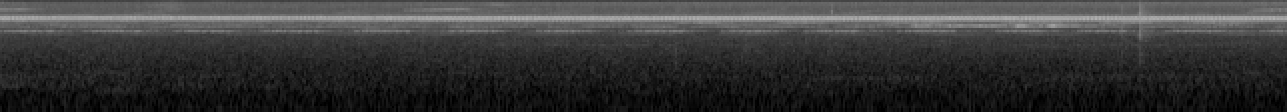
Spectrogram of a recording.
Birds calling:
unidentified bird

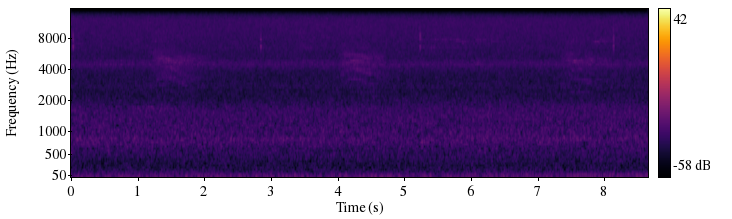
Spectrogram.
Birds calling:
Gray Catbird (Dumetella carolinensis)

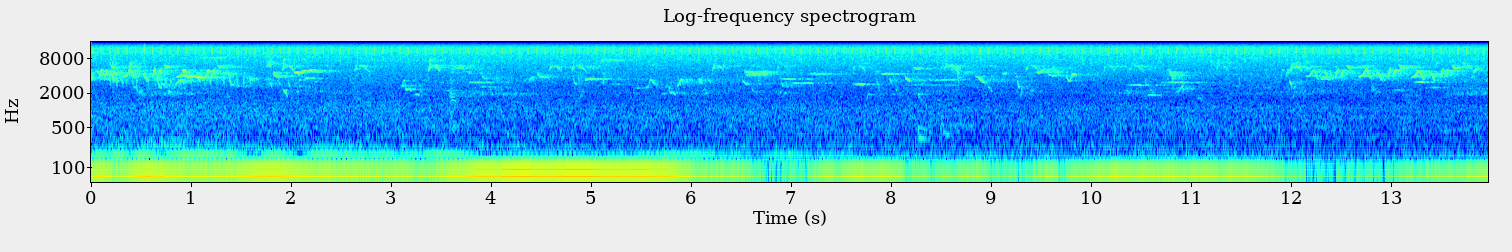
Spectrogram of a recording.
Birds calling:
Gray Catbird (Dumetella carolinensis), Wood Thrush (Hylocichla mustelina), Common Yellowthroat (Geothlypis trichas)

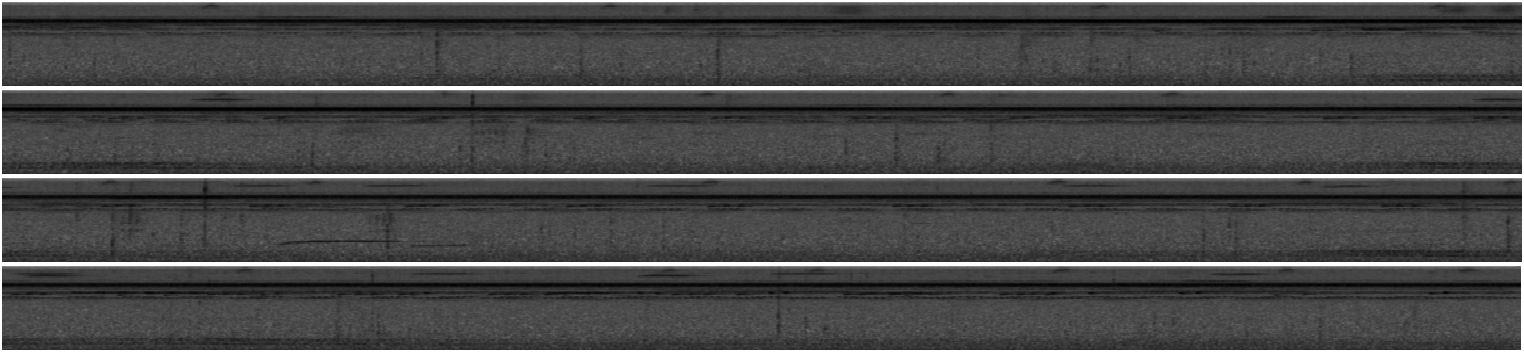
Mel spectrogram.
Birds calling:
Common Potoo (Nyctibius griseus)

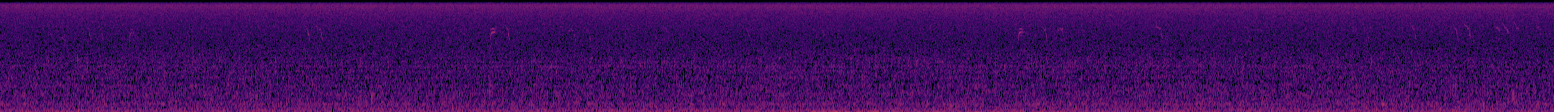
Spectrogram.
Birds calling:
American Pipit (Anthus rubescens), White-crowned Sparrow (Zonotrichia leucophrys)

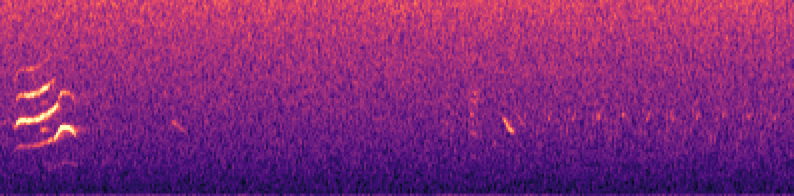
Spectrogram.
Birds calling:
Hawaii Amakihi (Chlorodrepanis virens)

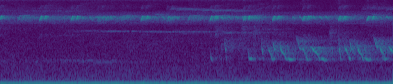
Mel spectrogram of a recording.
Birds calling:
Thrush-like Wren (Campylorhynchus turdinus), Ruddy Pigeon (Patagioenas subvinacea), Amazonian Grosbeak (Cyanoloxia rothschildii)

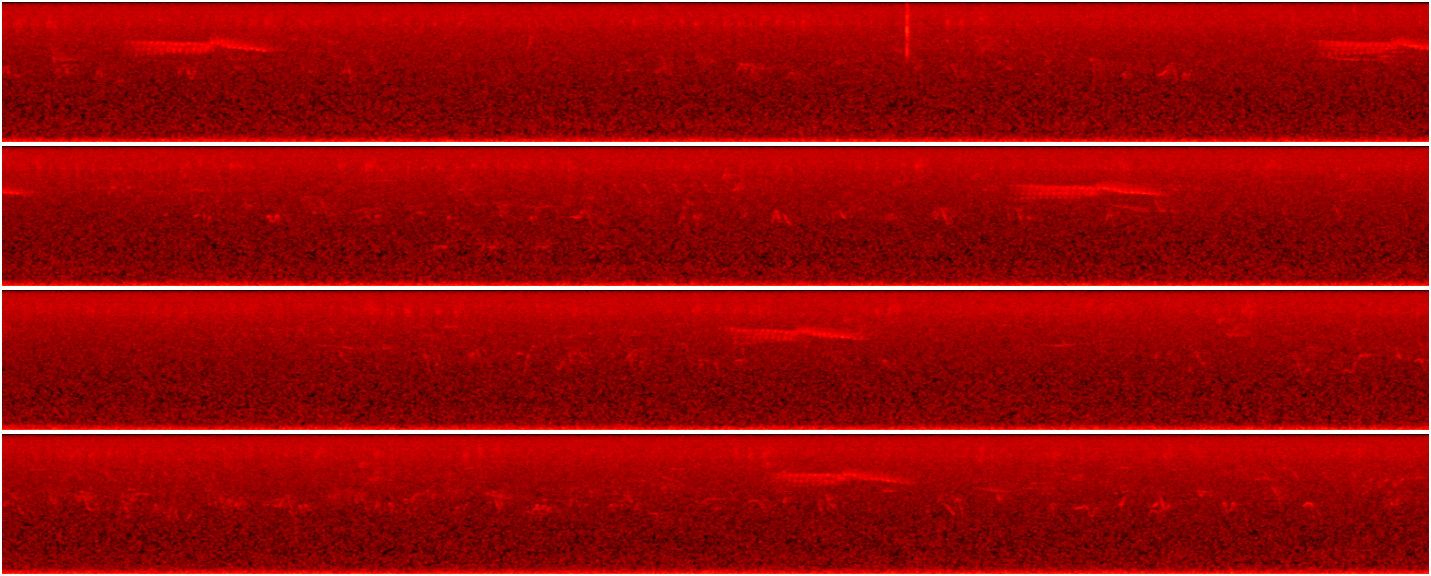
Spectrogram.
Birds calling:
Common Raven (Corvus corax), Orange-crowned Warbler (Leiothlypis celata), Pacific-slope Flycatcher (Empidonax difficilis)

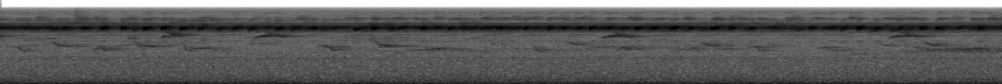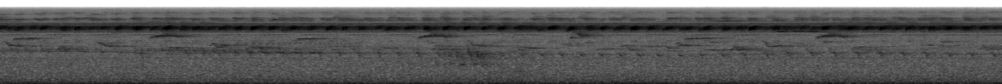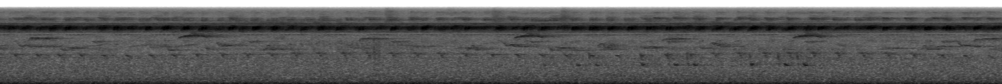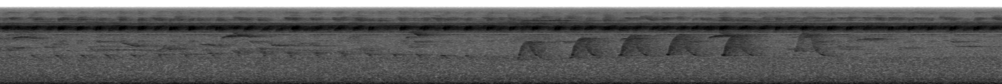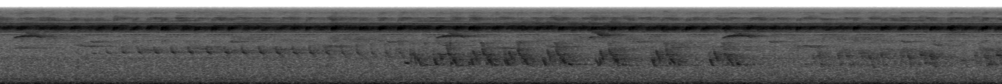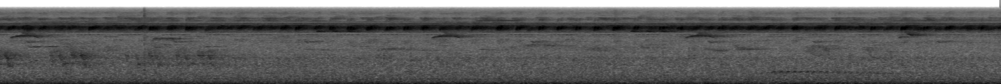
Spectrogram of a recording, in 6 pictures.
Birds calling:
Gray Antwren (Myrmotherula menetriesii), Buff-throated Woodcreeper (Xiphorhynchus guttatus), Amazonian Motmot (Momotus momota), Piratic Flycatcher (Legatus leucophaius), unidentified bird, Pygmy Antwren (Myrmotherula brachyura), Black-faced Antthrush (Formicarius analis), Screaming Piha (Lipaugus vociferans), Hauxwell's Thrush (Turdus hauxwelli), Thrush-like Wren (Campylorhynchus turdinus)

